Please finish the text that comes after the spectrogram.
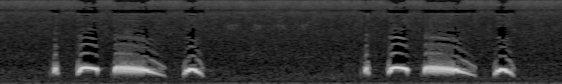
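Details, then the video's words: Steady spotted dove song in the deep 'thổ' style used to stir wild doves: two identical four-part phrases, short pip, mellow coo, long descending coo, closing note, separated by a quiet gap. "Tiếng cu gáy giọng thổ kích bổi chuẩn mới nhất"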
